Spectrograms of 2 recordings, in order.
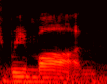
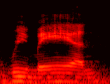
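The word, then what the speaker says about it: Riemann: And when you have a double N at the end of a word in German, it makes the the vowel before it long. It's remon, not reman.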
